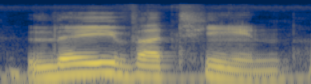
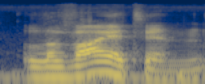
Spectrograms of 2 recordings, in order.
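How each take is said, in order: First: The name is said as Lev-a-teen. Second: The name is said like the word leviathan. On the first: The speaker calls it right. "I was pronouncing that way wrong" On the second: The speaker calls it wrong. "I hope I'm pronouncing that right"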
